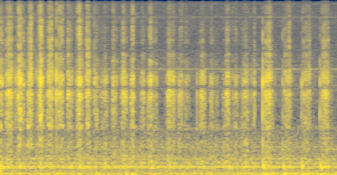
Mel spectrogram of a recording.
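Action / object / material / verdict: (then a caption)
scrape / black-coated scratch-art card scraped with a wooden stylus / coated card / none. A thin wooden stylus scratches the coating off a flat, black-coated scratch-art card, about book size, held flat on a wooden table with one hand. Quick, uneven short strokes, about three per second, make a dry, bright rasp over a low steady hum.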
